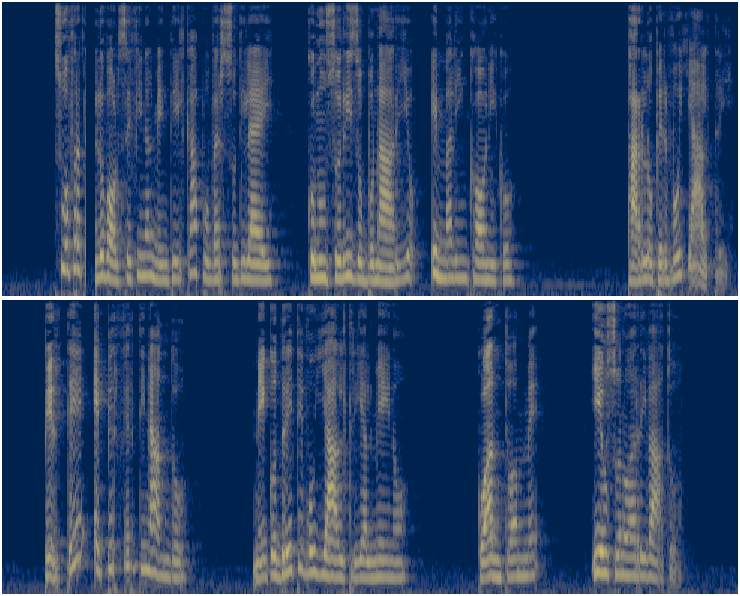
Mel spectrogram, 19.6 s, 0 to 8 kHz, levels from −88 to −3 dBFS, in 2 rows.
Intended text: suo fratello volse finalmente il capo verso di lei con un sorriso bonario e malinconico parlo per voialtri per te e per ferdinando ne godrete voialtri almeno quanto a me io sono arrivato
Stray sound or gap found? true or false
true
